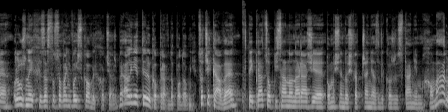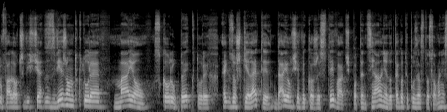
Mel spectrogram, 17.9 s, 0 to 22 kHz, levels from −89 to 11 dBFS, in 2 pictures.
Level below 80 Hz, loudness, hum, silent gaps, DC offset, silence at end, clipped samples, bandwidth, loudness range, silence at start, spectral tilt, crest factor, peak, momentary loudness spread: -64 dBFS; -24 LUFS; none; none; under 0.1%; 0 s; under 0.1%; 16 kHz; 2 LU; 0 s; -3.5 dB/octave; 18 dB; -8 dBFS; 7 LU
